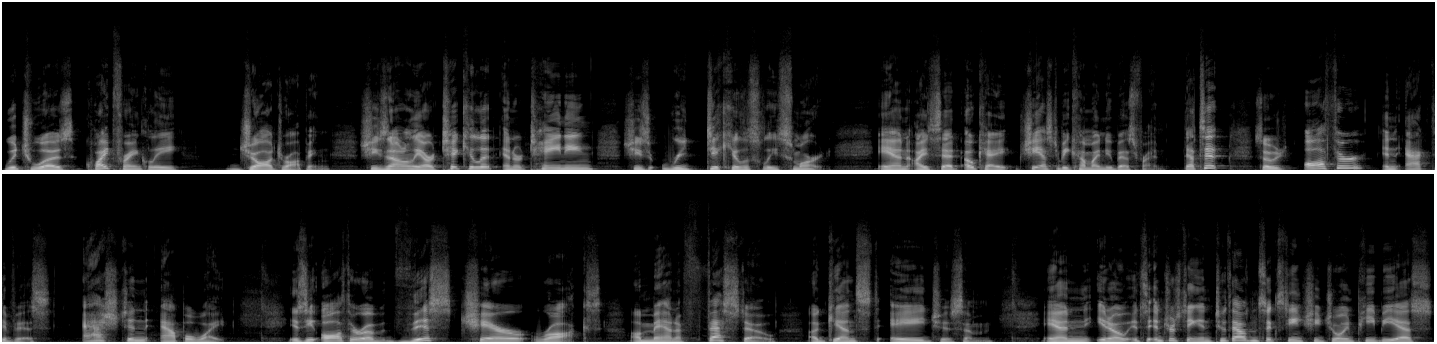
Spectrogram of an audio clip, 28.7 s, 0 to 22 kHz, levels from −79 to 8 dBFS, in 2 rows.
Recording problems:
none

